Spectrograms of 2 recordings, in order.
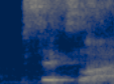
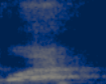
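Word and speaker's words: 6lack: 6 Lack. 6 Lack. I think you just pronounce it Black.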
